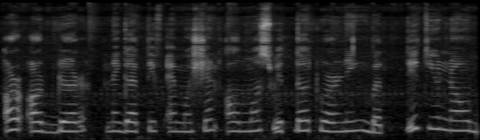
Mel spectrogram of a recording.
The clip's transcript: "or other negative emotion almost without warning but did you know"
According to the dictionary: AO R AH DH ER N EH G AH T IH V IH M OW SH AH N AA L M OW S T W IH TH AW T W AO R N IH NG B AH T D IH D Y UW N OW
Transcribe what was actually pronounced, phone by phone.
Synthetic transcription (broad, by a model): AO R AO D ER N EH G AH T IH F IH M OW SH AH N AA L M OW S T W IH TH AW T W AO R N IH NG B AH T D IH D Y UW N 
